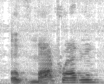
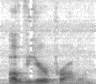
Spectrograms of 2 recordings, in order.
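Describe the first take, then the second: First: "my problem" lifted higher and louder, held up at the end; stress on MY. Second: "your problem" set lower, falling to a close; stress on YOUR. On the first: Boss offering a wrestler a trade of favours, stress on "my". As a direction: lean up into "my problem". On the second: Boss completing his offer to the wrestler, stress on "your". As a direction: land "your problem" with a settled fall. Answering half of the trade. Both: Acted.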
